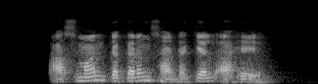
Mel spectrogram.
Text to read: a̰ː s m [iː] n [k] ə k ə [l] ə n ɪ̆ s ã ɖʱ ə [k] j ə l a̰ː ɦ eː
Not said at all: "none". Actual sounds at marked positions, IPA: aː, k, ɾ, k

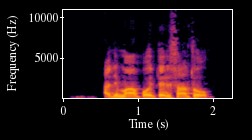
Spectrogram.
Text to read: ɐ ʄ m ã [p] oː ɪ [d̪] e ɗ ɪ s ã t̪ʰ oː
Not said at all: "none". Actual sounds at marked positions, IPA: p, t̪

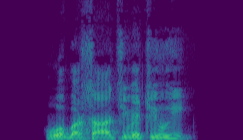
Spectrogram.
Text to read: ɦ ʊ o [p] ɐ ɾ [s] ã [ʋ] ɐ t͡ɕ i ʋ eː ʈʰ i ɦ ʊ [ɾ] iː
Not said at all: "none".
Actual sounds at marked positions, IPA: b, s, none, none

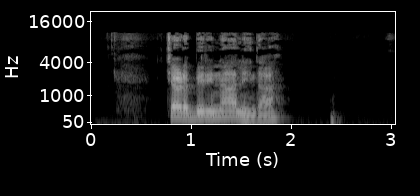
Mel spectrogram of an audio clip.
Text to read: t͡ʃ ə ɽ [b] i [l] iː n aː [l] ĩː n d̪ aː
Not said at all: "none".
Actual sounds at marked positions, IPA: b, ɾ, l

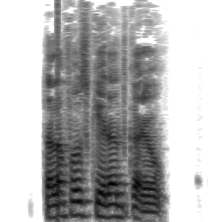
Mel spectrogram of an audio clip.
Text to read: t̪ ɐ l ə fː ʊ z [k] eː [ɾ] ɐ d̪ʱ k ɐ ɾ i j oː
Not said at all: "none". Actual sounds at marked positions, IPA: kʰ, ɾ

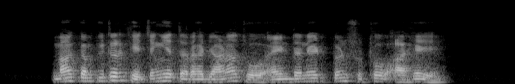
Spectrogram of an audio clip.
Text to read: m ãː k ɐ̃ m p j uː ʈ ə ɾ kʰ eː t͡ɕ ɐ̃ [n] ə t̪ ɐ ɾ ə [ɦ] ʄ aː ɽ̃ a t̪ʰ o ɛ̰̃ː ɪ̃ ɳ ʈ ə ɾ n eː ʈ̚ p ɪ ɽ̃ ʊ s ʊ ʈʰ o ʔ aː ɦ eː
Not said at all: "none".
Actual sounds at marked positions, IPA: ŋ, ɦ

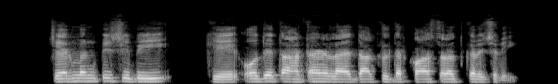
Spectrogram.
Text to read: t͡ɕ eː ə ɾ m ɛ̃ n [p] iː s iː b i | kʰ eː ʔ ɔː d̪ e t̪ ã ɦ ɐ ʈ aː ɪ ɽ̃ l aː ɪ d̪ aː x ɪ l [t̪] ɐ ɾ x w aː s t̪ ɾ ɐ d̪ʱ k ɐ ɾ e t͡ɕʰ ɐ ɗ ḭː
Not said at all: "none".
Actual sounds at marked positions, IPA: p, d̪

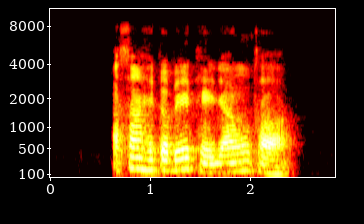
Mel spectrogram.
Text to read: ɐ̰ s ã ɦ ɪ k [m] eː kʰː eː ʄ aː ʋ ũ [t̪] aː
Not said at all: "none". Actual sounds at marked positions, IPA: b, t̪ʰ

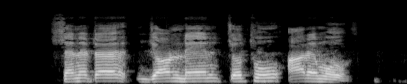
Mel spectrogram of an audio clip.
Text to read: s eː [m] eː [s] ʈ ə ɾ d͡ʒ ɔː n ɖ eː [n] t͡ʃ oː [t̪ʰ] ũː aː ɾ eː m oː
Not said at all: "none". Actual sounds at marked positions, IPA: n, none, n, t̪ʰ

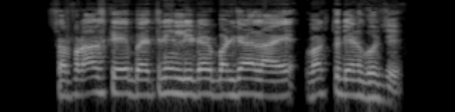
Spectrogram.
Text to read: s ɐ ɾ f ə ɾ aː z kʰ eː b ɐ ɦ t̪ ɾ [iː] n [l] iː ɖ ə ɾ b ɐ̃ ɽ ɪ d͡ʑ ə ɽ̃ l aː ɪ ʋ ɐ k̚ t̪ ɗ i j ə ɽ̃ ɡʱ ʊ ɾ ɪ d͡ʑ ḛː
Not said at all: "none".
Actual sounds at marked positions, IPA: iː, l

